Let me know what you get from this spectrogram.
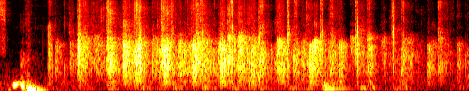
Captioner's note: applause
